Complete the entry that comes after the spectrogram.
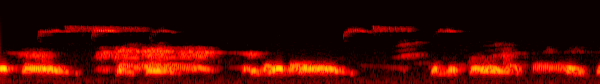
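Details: Female spotted dove cooing to excite males: soft, low, hoarse coo phrases in repeated bursts separated by short pauses, with a faint higher tone above.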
